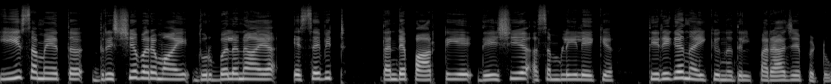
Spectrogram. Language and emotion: Malayalam, neutral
